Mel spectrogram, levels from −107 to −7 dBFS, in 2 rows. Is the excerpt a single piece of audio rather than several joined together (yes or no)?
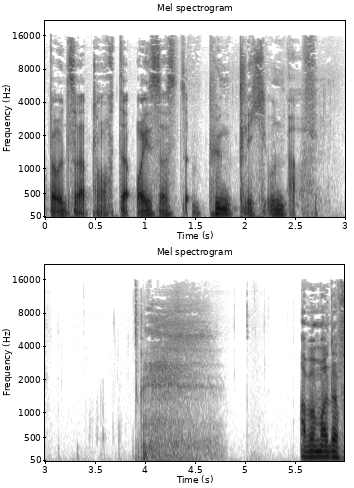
no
